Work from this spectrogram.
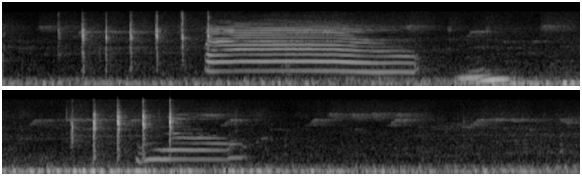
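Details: A stray cat asking for food gives one long level meow, then a shorter rising one, with sharp clicks before and between the calls and a low rumbling background.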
